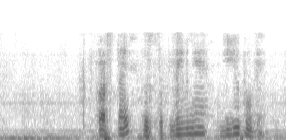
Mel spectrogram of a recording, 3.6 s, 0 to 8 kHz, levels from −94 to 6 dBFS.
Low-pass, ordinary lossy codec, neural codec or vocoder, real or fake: 7.2 kHz; AAC, 16 kbps; codec, 16 kHz in and 24 kHz out, 0.6 kbps, FireRedTTS-2 codec; fake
